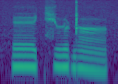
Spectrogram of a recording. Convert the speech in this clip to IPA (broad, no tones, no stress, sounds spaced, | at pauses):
eː t͡ɕ ʉ ɖ ɐ̃ː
